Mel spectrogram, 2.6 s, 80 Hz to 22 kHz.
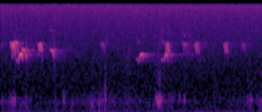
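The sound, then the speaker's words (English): A small flock of birds perched in a treetop gives faint, high-pitched chirps and short calls at irregular intervals over a constant background hiss. “Stop. They're recording. One of the type 3's is an adult male. And the birds are just sitting here on the top of a tree.”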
